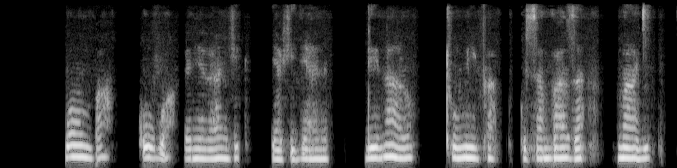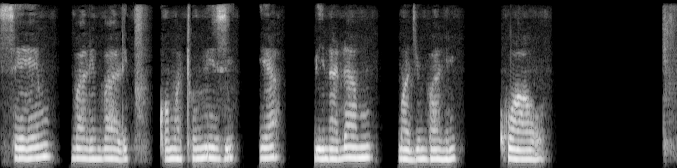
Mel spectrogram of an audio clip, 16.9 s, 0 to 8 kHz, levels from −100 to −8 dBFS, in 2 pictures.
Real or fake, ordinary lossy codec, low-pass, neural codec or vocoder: fake; AAC, 32 kbps; 7.2 kHz; vocoder, 44.1 kHz, 128 mel bands, Pupu-Vocoder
